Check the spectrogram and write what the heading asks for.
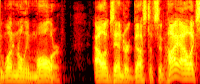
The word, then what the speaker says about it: Gustafsson: How do you pronounce it? No, like you said, Gustafsson.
